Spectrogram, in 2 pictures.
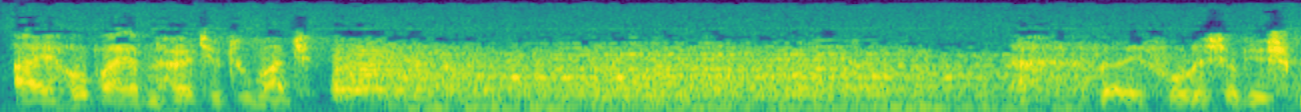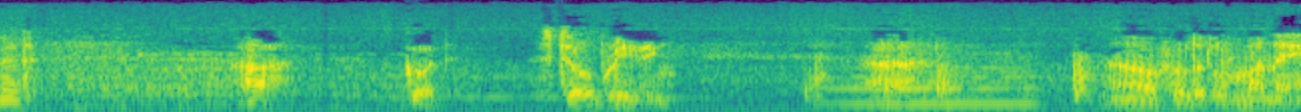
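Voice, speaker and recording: An actor in a 1970s radio drama playing a menacing, oddly courteous robber, haltingly polite yet coldly insistent. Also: male voice, sits low, narrow, tinny audio, exaggerated voice. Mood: calm, apologetic menace. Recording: noisy, thin vintage radio recording.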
